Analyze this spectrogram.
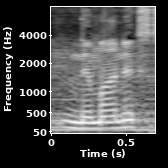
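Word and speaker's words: mnemonics: स्पेलेल इसका है एम एन ई एम ओ एन आई सी एस। लेकिन इसको प्रोनाउंस हम निमानिक्स ही करते हैं।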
